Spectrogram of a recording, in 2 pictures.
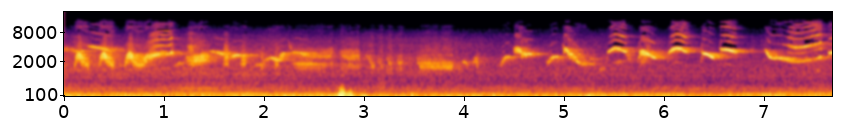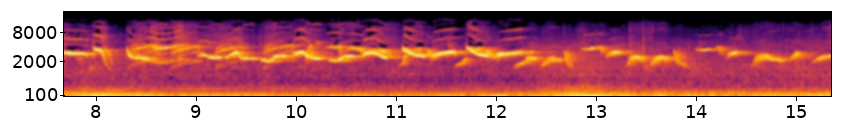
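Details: Chinese hwamei singing in a rural garden, a long varied stream of warbled whistles, trills and quick slurred phrases lasting about fifteen seconds, with a soft low rumble beneath.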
